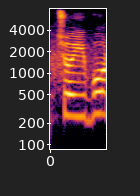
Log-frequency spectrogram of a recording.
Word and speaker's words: চৈব: এটা হলো হসন্ত তারপরে দেখুন আপনারা পড়ার ক্ষেত্রে চৈব নৈব এরকম বিভিন্ন অক্ষর পাবেন ঠিক আছে চৈব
